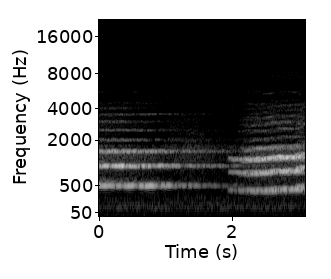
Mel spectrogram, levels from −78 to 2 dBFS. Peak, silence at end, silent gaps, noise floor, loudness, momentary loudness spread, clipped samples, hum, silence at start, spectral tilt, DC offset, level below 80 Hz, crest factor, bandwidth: -10 dBFS; 0 s; none; -47 dBFS; -25 LUFS; 22 LU; under 0.1%; none; 0 s; -3 dB/octave; under 0.1%; -80 dBFS; 16 dB; 10.5 kHz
